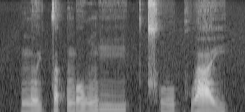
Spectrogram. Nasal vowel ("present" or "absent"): absent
